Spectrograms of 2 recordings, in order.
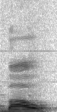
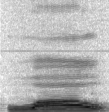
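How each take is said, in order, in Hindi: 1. यह शब्द b की आवाज़ से शुरू होता है। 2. यह शब्द गोल w की आवाज़ से शुरू होता है। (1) "वाव नहीं कहना है बाव" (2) "बल्कि इसको कहना है आप वाव। दोनों होठों को गोल करना है"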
